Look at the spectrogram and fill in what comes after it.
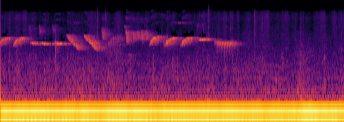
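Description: A small bird chirping in quick runs of short, falling notes, which stop about four seconds in, over a steady low hum.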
